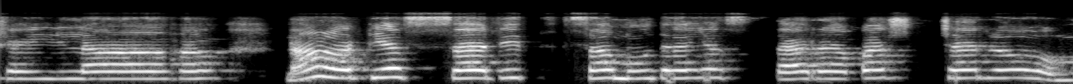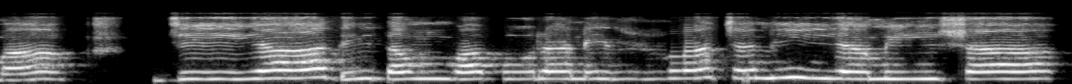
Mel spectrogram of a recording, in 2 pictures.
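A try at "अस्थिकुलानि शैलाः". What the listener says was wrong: Only this tha you have to give the mahaprana. Asthikula nishaila.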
